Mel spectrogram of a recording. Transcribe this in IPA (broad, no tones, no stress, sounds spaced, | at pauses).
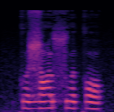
k ʊ ɮ ɑ sʷ ɜ k ɔ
